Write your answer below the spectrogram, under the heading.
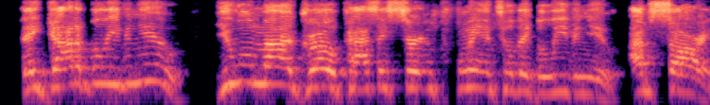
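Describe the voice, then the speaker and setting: Speaking at a fairly quick pace with a New Jersey accent, the voice sounds animated, with ordinary pitch variation. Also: man, high pitch for a man. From New Jersey (Trenton). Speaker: motivational speaker. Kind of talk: motivational talk.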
